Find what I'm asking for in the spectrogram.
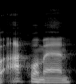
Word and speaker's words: Aquaman: And, you have the weirdest pronunciation of Aquaman I've ever heard. – Aquaman? – Yeah. – I don't know. I've never met him in person. – You really pushed that first A.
